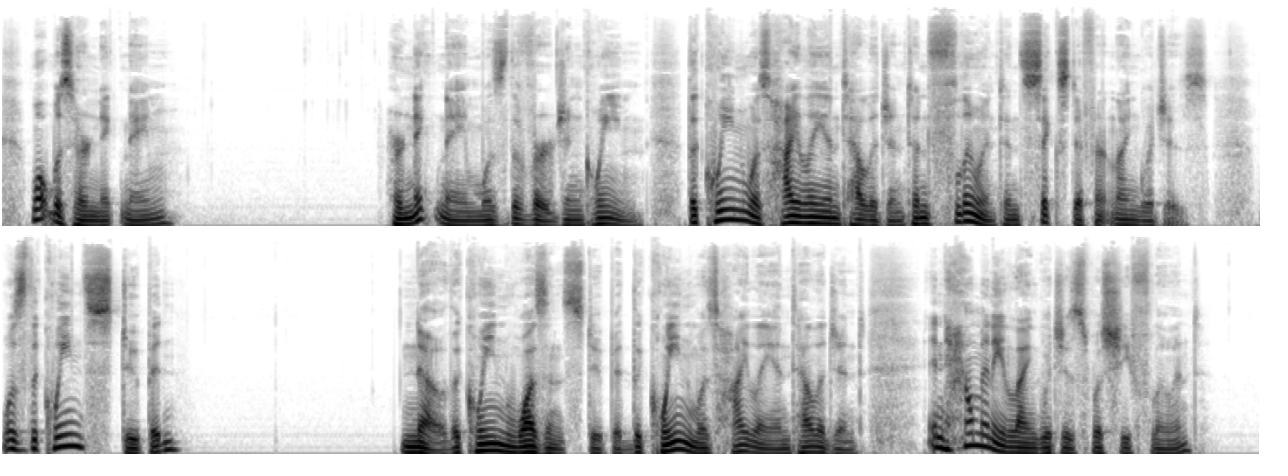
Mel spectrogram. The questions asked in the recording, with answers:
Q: In how many languages was she fluent?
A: The Queen was fluent in 6 different languages.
